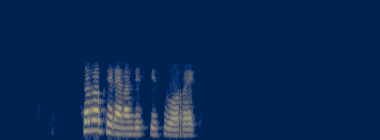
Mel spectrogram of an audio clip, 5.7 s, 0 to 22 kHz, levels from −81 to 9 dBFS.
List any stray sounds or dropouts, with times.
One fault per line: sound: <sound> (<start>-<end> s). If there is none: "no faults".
no faults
